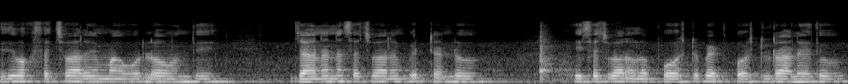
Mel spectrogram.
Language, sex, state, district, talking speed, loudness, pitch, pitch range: Telugu, male, Andhra Pradesh, Manyam, 115 wpm, -17 LUFS, 130 Hz, 125-135 Hz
